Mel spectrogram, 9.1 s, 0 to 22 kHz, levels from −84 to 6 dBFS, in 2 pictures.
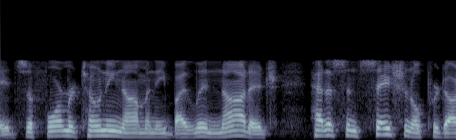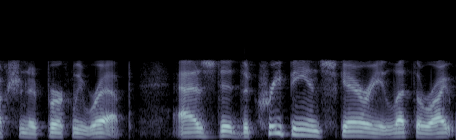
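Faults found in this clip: No faults found.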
